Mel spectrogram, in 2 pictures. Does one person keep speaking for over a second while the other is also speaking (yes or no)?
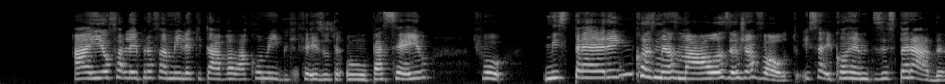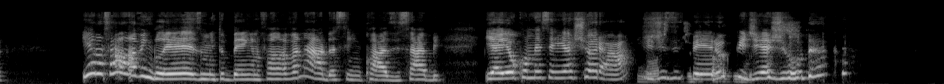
yes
